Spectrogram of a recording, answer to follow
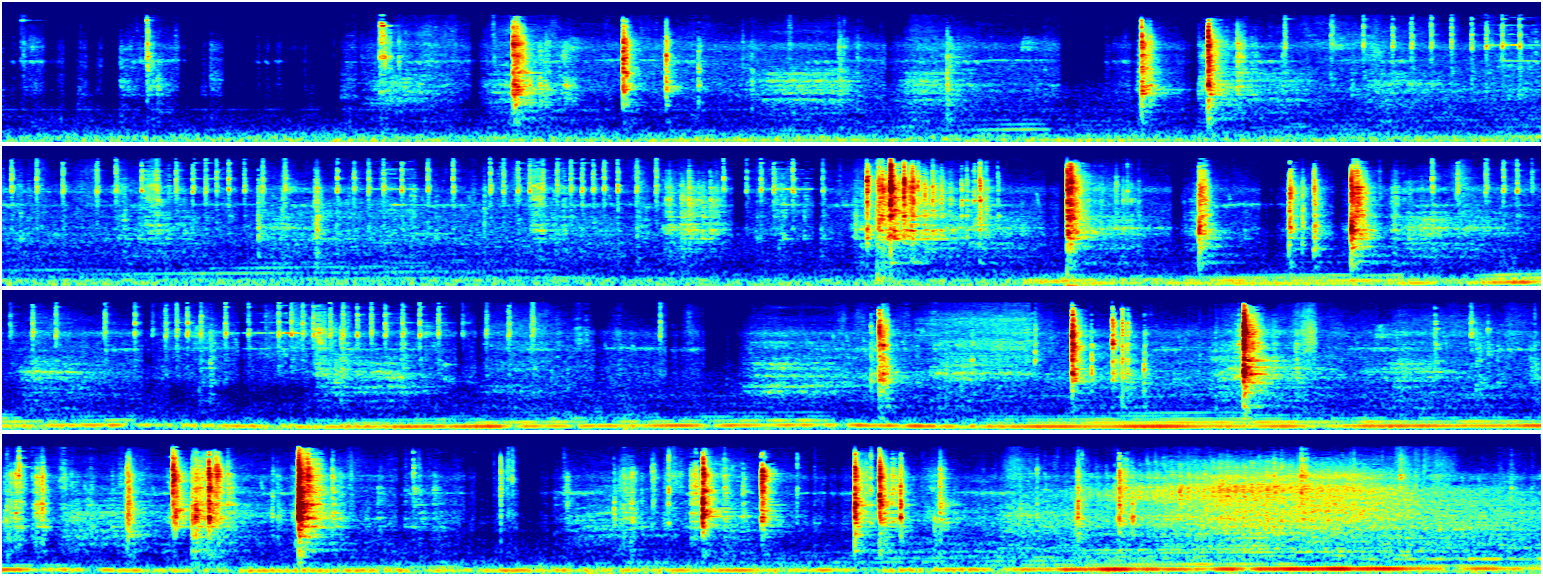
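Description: Scattered metal clicks and clinks of an adjustable wrench working the rear axle nuts of an adult tricycle. From about halfway a louder low drone with shifting pitch runs underneath.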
